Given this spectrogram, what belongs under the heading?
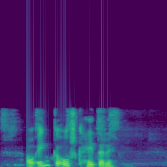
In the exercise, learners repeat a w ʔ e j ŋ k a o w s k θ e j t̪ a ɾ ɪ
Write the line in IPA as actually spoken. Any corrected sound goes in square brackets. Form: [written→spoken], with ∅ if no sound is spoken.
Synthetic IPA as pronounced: a w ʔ e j ŋ k a o w s k [θ→h] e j t̪ a ɾ ɪ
